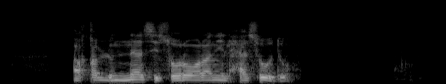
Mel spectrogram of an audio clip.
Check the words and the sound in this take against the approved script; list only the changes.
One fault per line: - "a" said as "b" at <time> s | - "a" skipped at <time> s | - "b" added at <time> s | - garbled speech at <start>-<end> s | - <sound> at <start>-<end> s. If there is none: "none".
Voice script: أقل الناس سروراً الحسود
none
